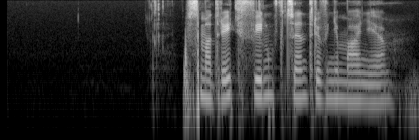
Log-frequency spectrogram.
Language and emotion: Russian, neutral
